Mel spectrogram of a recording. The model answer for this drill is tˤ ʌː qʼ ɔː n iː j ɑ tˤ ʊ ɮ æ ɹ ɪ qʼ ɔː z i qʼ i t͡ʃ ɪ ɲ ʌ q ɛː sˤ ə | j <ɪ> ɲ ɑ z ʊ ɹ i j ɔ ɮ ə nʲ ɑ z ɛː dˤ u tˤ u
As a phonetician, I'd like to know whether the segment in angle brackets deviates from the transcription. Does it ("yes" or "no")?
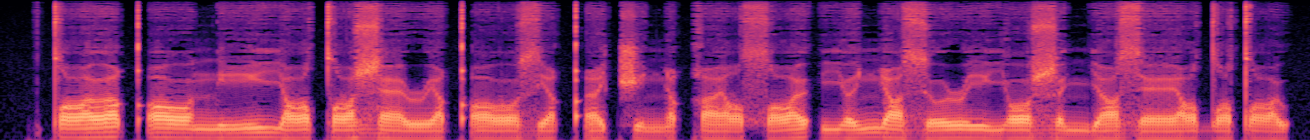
yes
